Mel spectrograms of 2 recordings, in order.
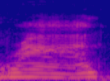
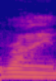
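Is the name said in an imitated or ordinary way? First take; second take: imitated; ordinary. First: The name is said in an imitated way. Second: The name is said in the ordinary way. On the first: "they say Ryan" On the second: "They don't say Ryan"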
